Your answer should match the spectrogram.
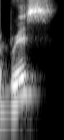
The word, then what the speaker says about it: bris: Brit, so Brit, you may know from the Ashkenazic pronunciation, a bris.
